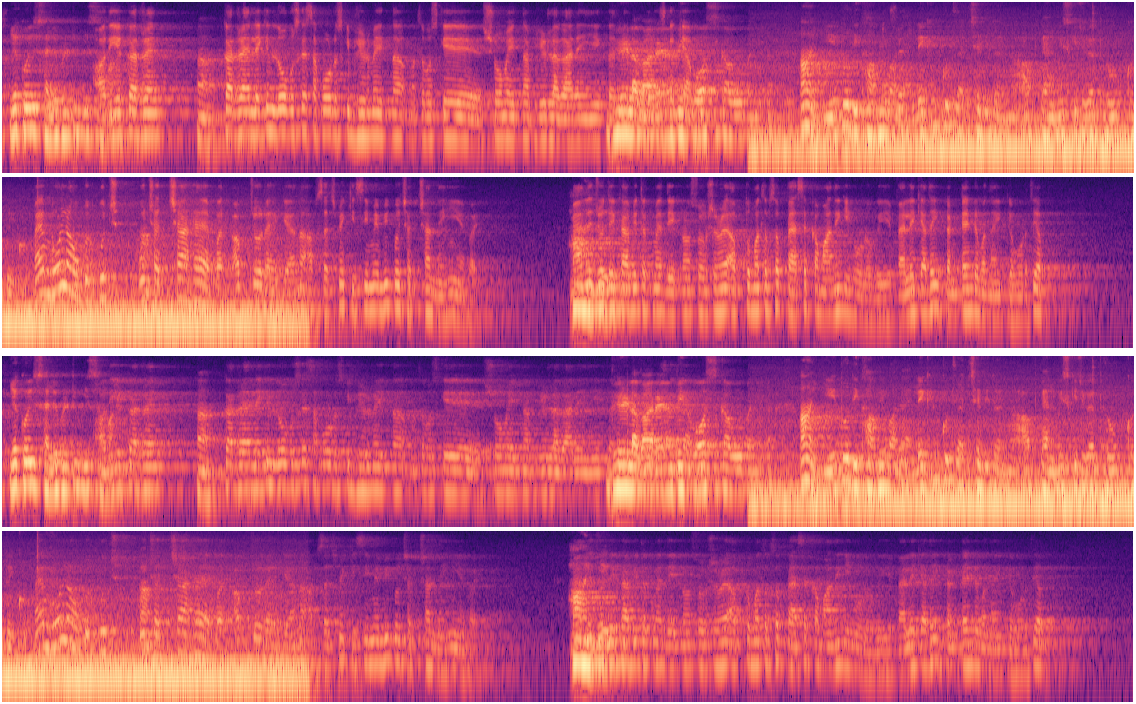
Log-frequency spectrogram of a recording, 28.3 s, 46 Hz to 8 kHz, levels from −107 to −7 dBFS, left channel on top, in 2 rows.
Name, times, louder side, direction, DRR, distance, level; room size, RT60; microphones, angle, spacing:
voice 1, 0.1-1.5 2.4-2.7 7.6-14.6 15.9-16.1 21.2-21.8, right 1 dB, 25° right, 6 dB, 0.9 m, -23 dB
voice 2, 1.2-2.0 2.8-8.2 8.5-8.9 11.0-11.3 14.6-15.6 15.9-20.1 21.3-27.3, left 3 dB, 85° left, 8 dB, 0.9 m, -29 dB
sound 1, 9.3-18.0, right 1 dB, 5° right, 0.4 m, -22 dB
25.5 x 9.4 x 4.0 m, 2.6 s
head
